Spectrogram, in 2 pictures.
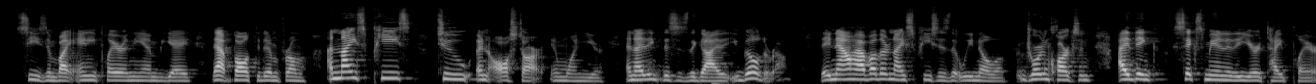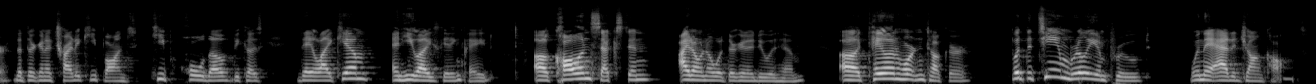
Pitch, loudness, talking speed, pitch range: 195 Hz, -23 LUFS, 225 wpm, 180-230 Hz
